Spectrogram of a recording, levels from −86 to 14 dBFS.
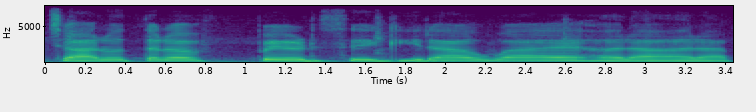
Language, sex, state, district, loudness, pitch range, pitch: Hindi, female, Bihar, Kaimur, -16 LUFS, 215-225 Hz, 220 Hz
